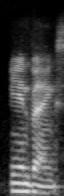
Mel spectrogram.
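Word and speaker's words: Iain Banks: Is that how you say his name, Ian Banks? Ian Banks, yeah.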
